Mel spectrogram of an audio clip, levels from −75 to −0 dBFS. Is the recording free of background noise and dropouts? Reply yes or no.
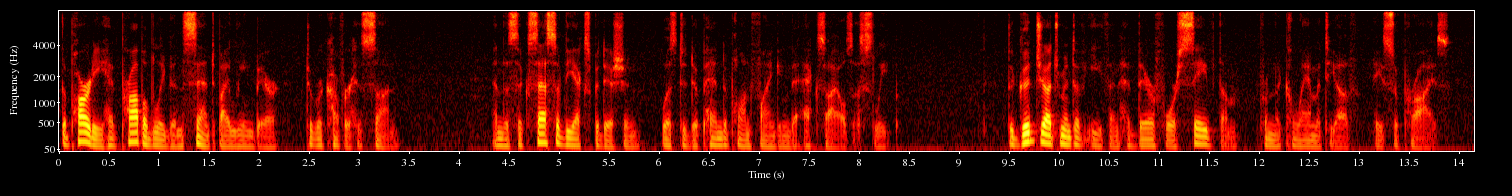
yes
